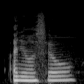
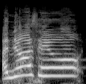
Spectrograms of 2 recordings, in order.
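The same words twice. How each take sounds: First: It is said low in pitch and sad. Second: It is said high in pitch and bright.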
